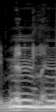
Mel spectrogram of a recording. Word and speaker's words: middling: Middling, by the way, just for everyone, is we're not pronouncing the G at the end, but it looks like middling, mm-hmm. – M-I-D-D-L-I-N. Middling.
